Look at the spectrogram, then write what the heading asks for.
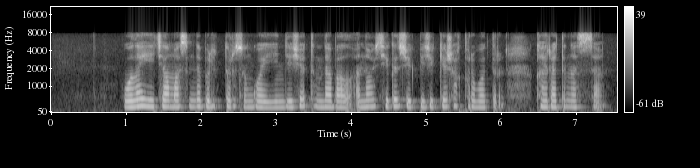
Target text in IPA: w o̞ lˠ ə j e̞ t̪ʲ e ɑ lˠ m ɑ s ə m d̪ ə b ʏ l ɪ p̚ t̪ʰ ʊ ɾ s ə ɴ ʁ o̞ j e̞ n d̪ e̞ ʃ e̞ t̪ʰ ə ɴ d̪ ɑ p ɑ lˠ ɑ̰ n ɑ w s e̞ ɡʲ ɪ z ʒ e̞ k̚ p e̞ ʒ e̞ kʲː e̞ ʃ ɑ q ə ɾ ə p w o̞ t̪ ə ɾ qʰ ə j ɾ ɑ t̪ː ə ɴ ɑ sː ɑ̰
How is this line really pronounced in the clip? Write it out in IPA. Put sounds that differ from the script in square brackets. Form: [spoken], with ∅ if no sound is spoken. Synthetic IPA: w o̞ lˠ [ɑ] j e̞ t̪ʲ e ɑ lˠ m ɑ s ə m d̪ ə b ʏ l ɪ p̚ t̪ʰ ʊ ɾ s ə ɴ ʁ o̞ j e̞ n d̪ e̞ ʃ e̞ t̪ʰ ə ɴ d̪ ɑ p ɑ lˠ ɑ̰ n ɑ w s e̞ ɡʲ ɪ z ʒ e̞ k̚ p e̞ ʒ e̞ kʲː e̞ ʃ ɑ q ə ɾ ə p w o̞ t̪ ə ɾ qʰ [ɑ] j ɾ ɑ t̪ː ə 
